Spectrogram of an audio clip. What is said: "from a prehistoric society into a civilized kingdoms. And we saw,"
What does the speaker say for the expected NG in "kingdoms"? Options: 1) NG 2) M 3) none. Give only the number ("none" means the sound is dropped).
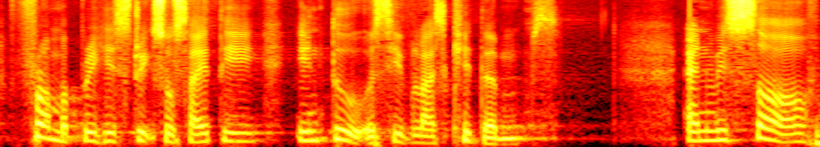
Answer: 3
